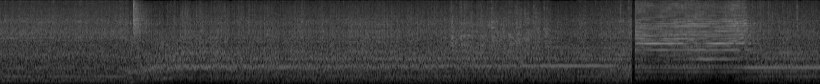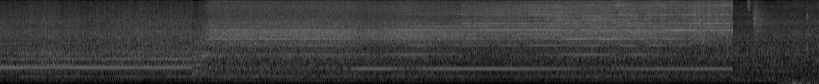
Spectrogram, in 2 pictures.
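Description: Shop machinery running steadily: a thickness planer and its dust collector, a constant motor hum with several sustained tones that shifts in character a few times.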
